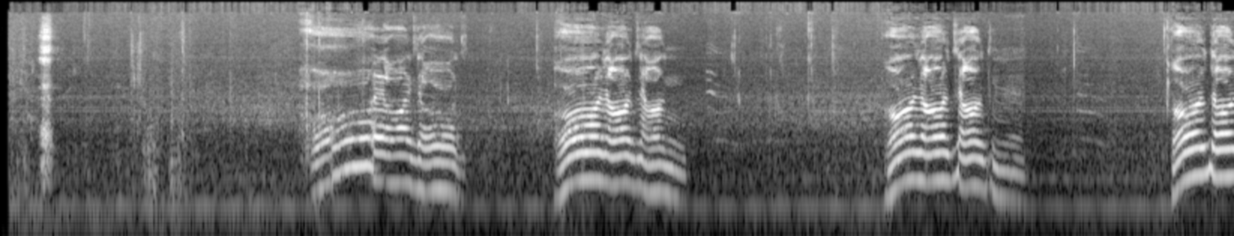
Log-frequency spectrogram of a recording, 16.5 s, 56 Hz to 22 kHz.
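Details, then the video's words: Domestic cat making 'talking' sounds indoors: four long, wavering, throaty meows, each about two seconds long, spaced roughly four seconds apart, over a steady low electrical hum. "Top 6 talking points cats moment"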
